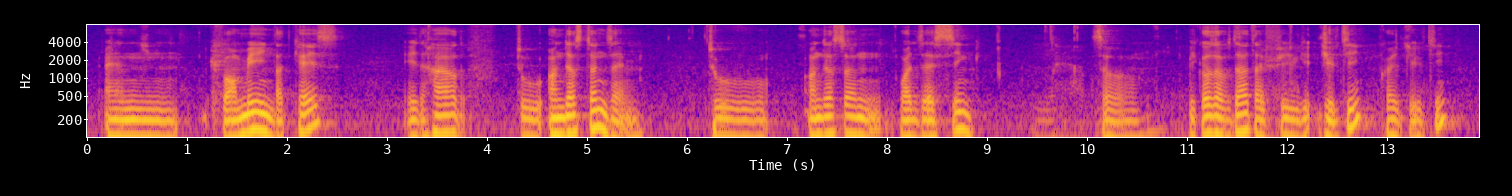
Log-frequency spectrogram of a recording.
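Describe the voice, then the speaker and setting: Very slow speech in a French accent, with long, frequent pauses and noticeable background noise. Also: man, fairly low pitch for a man, ordinary pitch variation. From France. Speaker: agricultural volunteer. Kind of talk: audience question at a Q&A. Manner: hesitant, halting.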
